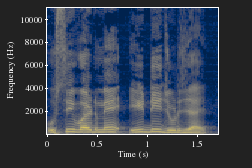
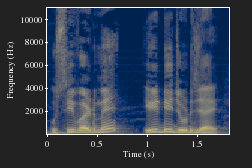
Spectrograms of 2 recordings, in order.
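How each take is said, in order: No difference in how they are said.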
